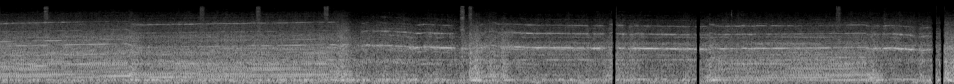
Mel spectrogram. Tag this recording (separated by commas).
Vehicle, Car, Race car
